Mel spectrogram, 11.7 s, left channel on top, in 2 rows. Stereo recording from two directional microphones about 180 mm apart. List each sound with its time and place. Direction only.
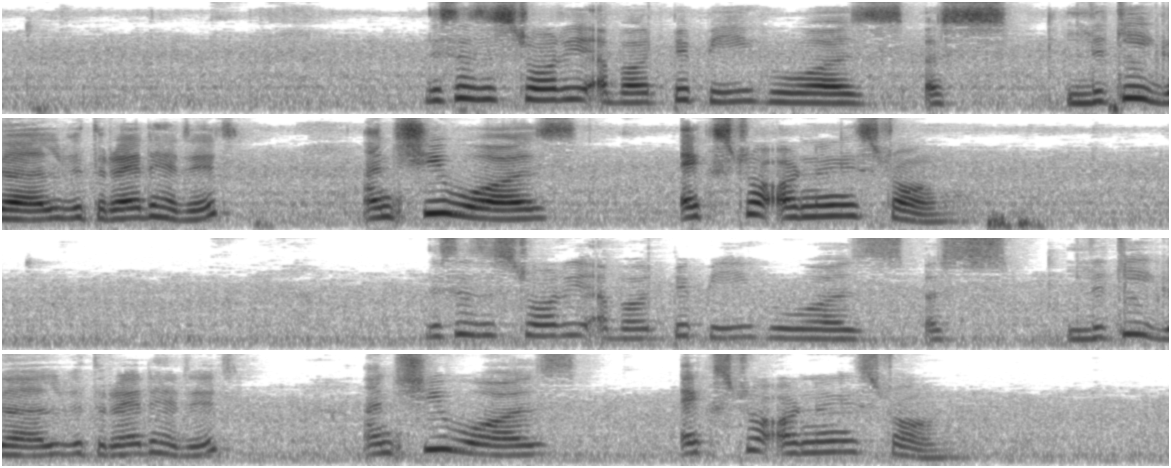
2.1 s speech: 20° left (ahead or behind)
